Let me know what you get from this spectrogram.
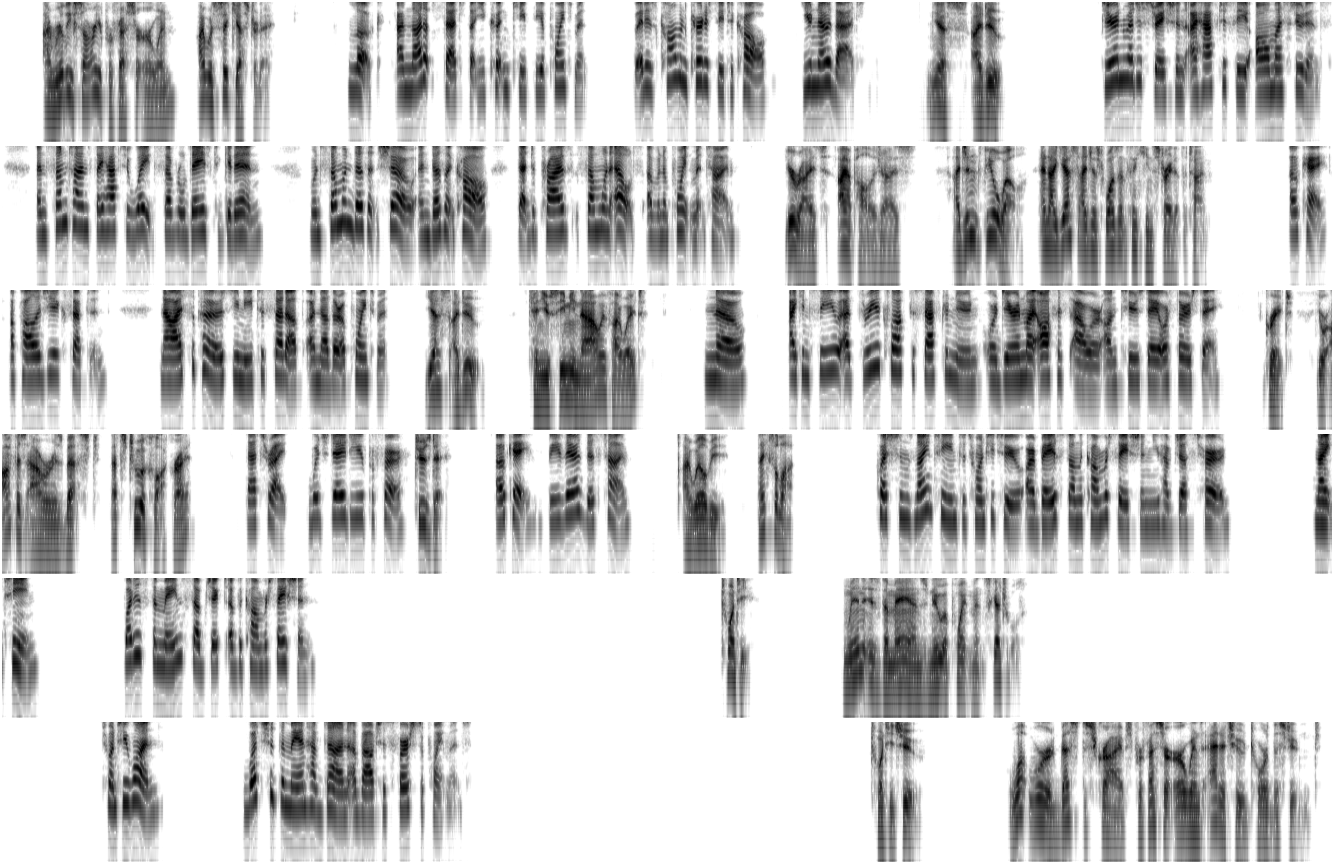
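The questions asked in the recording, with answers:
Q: What is the main subject of the conversation?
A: Rescheduling a missed appointment

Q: When is the man's new appointment scheduled?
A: Tuesday at 2 o'clock

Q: What should the man have done about his first appointment?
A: Called to cancel it

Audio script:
[解析] 19-22 M: I'm really sorry, Professor Irwin. I was sick yesterday. W: Look, I'm not upset that you couldn't keep the appointment, but it is common courtesy to call. You know that. M: Yes, I do. W: During registration I have to see all my students, and sometimes they have to wait several days to get in. When someone doesn't show and doesn't call, that deprives someone else of an appointment time. M: You're right. I apologize. I didn't feel well, and I guess I just wasn't thinking straight at the time. W: Okay. Apology accepted. Now, I suppose you need to set up another appointment. 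M: Yes, I do. Can you see me now if I wait? W: No. I can see you at three o' clock this afternoon, or during my office hour on Tuesday or Thursday. M: Great, Your office hour is best. That's two o'clock, right ? W: That's right. Which day do you prefer? M: Tuesday. W: Okay. Be there this time. M: I will be. Thanks a lot.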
